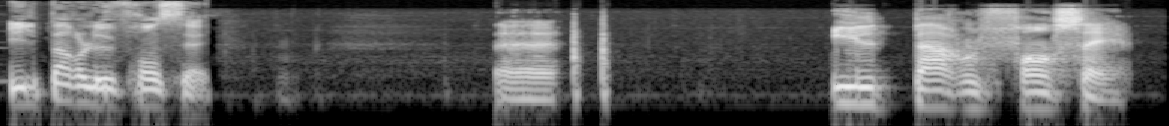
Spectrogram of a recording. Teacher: The ending is ent, but for some reason you just don't normally pronounce the ent.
